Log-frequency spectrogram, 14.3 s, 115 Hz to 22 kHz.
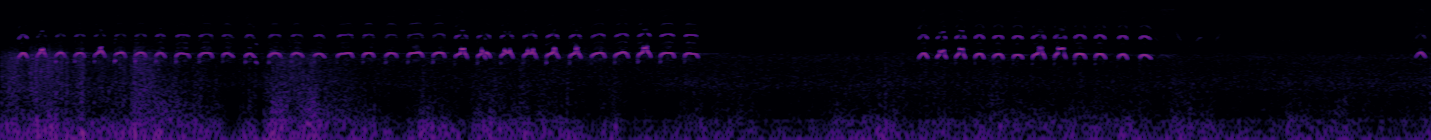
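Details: Ospreys at the Hellgate Canyon nest in Missoula, Montana, May 15, 2016, as a male delivers a fish to the female; rapid series of high whistled chirps, a pause, then a shorter burst, over constant low rumble.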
